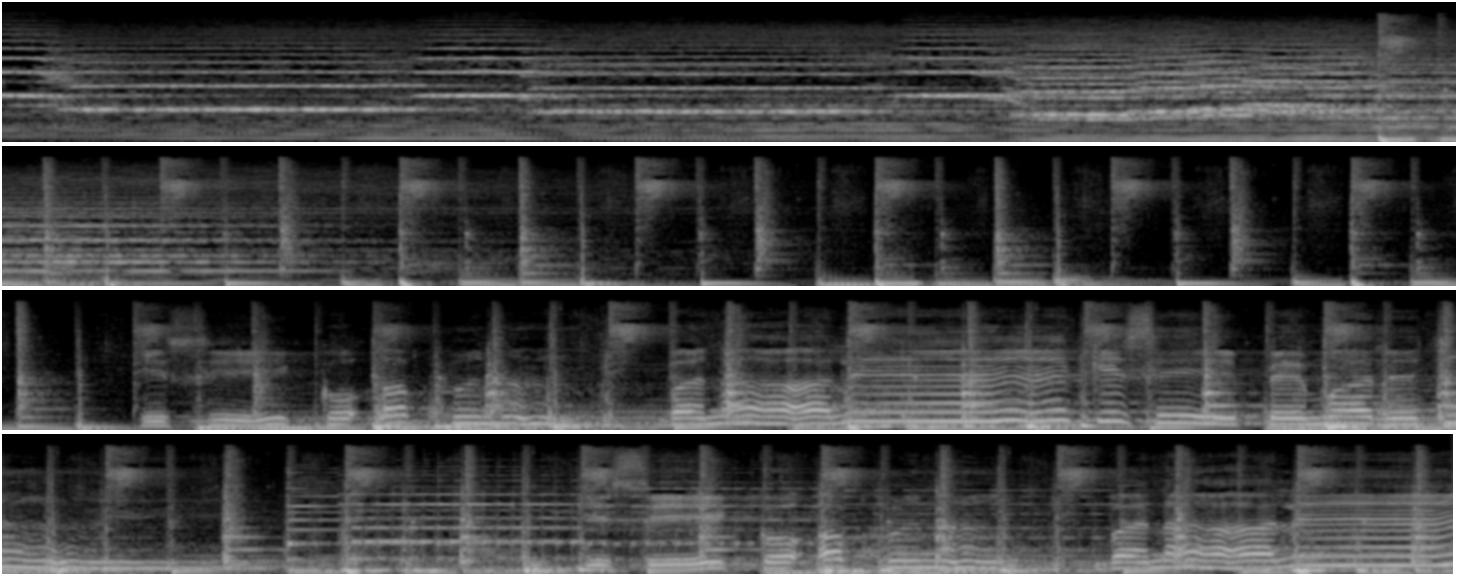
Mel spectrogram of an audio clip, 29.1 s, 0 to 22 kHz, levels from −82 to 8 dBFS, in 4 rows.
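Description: From 14.84 to 17.26 s the sound turns dull and muffled, with the top end rolling away smoothly rather than cutting off sharply. This is de-emphasis applied wrongly: a treble cut intended to reverse pre-emphasis was applied where none existed or was applied twice, leaving 10 kHz about 8 dB below 1 kHz.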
